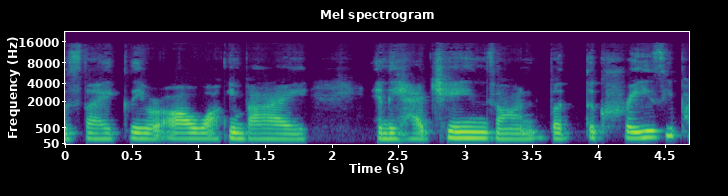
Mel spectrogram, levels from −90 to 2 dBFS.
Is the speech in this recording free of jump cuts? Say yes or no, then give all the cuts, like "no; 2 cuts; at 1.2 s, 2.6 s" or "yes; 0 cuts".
yes; 0 cuts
